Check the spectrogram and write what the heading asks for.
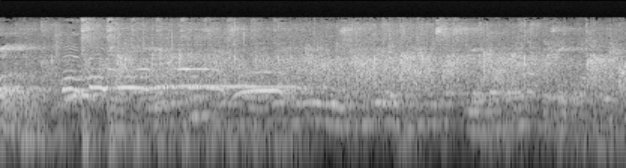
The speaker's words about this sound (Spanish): Ese aplauso es un aplauso de invitación para ti que estás sentado, para que tú también puedas estar aquí a, arriba contando testimonios testimonio tema de bebidas contando, capacitando a las demás personas acerca del sistema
